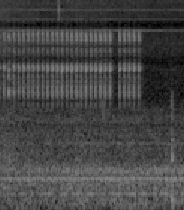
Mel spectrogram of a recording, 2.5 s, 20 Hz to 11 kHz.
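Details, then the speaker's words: Arduino Geiger counter near a slightly radioactive US Army Signal Corps I-81-A radio compass indicator, quick clicks about eleven a second, perfectly evenly spaced like a metronome; too regular for real counts, suspected sketch delay timing bug. "but one thing bothers me that that click is is far too too regular"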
